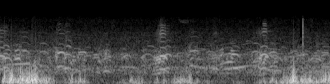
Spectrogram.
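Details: Several Canada geese coming in to land at a marsh, giving loud overlapping nasal honks, with low wind-like rumble underneath and a few sharper calls near the end.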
